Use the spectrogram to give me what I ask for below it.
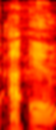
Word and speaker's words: Artin: never say the T. They don't mention the T. It's more like a silent letter. it's good to have you here. Bakogera bati Artin.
